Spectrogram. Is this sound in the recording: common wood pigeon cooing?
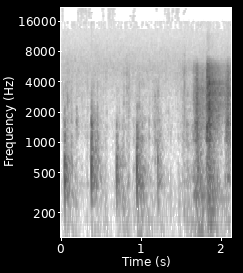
no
